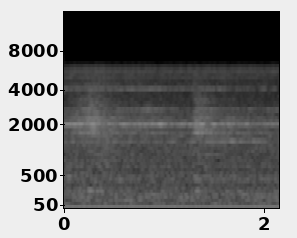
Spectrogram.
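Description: Steady mechanical running noise with a thin, constant high whine, swelling faintly about once a second.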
